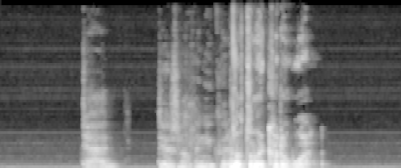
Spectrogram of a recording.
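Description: A boy speaks quietly and close by.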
